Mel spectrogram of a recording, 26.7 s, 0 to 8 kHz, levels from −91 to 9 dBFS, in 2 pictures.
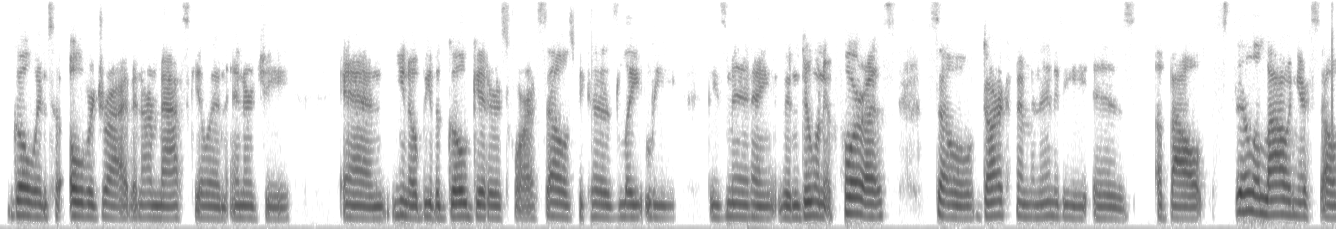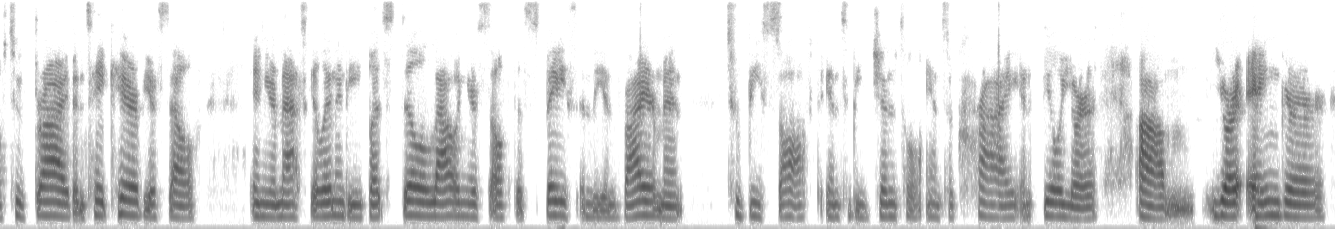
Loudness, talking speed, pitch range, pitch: -30 LUFS, 155 wpm, 155-180 Hz, 165 Hz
